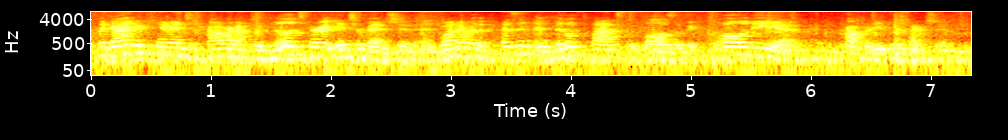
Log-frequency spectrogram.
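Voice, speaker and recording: A man's voice: fairly high pitch, expressive, quick pace, few pauses, lightly acted. A man playing a talkative jailed revolutionary who narrates his story in an amateur puppet show with sardonic, stumbling asides. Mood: wry. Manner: conversational, sardonic asides, stumbling over words. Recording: echoey, very noisy, distant mic.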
